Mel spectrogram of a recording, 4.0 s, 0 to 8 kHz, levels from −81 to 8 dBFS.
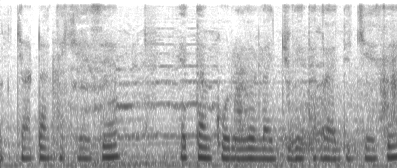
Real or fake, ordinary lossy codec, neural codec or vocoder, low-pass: fake; none; codec, 16 kHz in and 24 kHz out, 2.2 kbps, FireRedTTS-2 codec; 7.2 kHz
